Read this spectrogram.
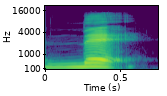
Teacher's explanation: I simplified it by dropping the 받침 and said 네 instead of 넷.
